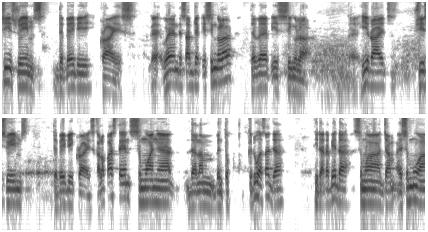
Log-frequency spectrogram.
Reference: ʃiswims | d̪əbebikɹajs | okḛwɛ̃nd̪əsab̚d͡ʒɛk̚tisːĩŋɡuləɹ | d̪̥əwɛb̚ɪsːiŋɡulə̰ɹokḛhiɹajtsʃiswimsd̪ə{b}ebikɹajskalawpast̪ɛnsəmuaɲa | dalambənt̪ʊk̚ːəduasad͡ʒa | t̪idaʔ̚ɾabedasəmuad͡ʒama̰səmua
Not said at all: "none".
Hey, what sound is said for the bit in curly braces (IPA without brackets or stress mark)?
b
